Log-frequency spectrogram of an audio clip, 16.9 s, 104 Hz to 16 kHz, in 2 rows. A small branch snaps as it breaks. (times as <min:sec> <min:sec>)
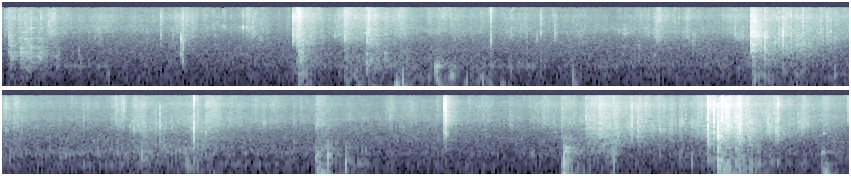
0:12.8 0:13.3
